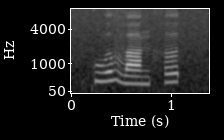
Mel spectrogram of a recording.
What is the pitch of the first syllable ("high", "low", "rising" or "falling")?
rising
